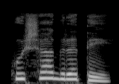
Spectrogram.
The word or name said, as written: ಖುಷ್ಕರೀದಿ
